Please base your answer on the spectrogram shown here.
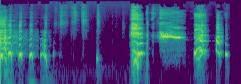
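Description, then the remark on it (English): Breathy human laughter in quick pulses, then a sustained high-pitched whistling tone, made by the person as they laugh, rises through a later burst of laughing before trailing off into more giggles. “Something has happened since COVID where I have a horrible whistle when I laugh sometimes.”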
